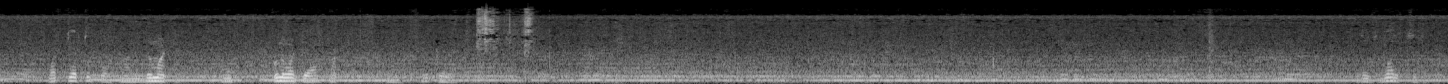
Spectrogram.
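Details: Stingless bees, known locally as mojanti, mishri or nasuri, being caught by a beekeeper at Hebri. A steady, low buzzing hum runs throughout, with brief louder rustles and faint speech in the background.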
